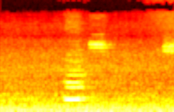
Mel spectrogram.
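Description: A short, pitched toot like a vehicle horn just under a second in, followed by a brief high-pitched tone, over a steady low background rumble.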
